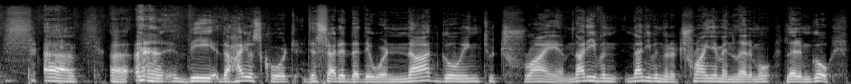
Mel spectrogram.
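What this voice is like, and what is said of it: French accent. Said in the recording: “Which is where you're from originally. ... Do you think people can't pick up the accent?”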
